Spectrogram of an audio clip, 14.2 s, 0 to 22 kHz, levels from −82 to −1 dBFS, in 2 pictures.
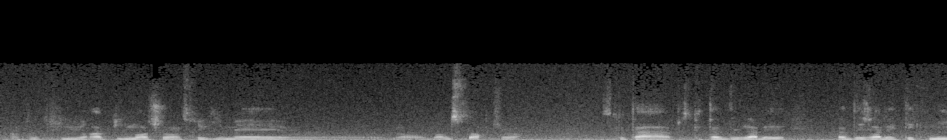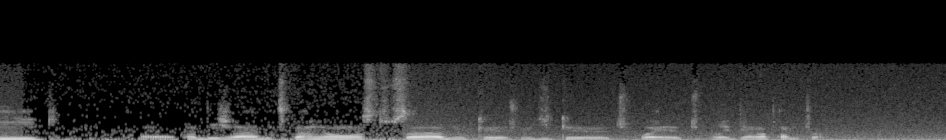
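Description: Overdone noise removal affects the speech from 7.27 to 10.12 s. A noise reduction stage set far too aggressively pushes individual frequency bands down or out entirely whenever their level sits close to its noise estimate. The room noise, about 12 dB below the speech, falls into that range. Through this stretch the background drops and breaks up into twinkling, warbling specks, and the quieter parts of the voice are stripped away with it.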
